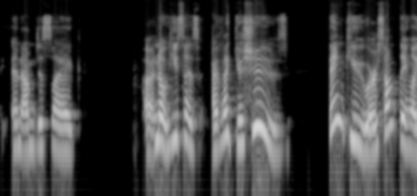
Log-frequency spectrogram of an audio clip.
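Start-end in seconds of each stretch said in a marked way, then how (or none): 2.7-4.6 English with put-on French accent. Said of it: "what I'm doing is a French accent".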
